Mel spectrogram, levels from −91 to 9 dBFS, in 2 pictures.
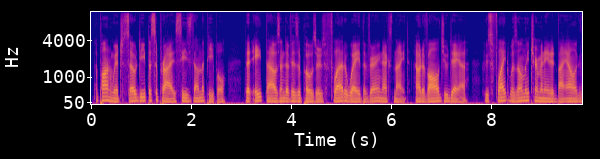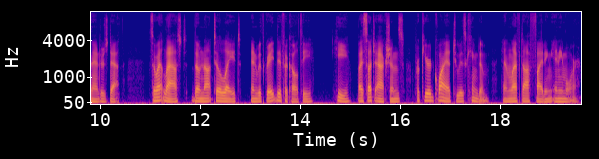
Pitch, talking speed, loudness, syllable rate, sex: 110 Hz, 185 wpm, -22 LUFS, 5.2 syllables/s, male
